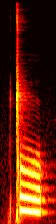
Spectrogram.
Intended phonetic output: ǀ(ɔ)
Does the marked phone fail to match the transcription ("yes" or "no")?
yes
